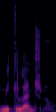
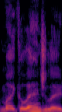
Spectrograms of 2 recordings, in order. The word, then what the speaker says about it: Michelangelo: and yes it's pronounced michelangelo not michelangelo dude that's michelangelo if you speak the italian and not the american italian like costanza speaks you got a costanza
